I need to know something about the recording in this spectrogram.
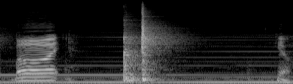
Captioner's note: car lifter clicks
